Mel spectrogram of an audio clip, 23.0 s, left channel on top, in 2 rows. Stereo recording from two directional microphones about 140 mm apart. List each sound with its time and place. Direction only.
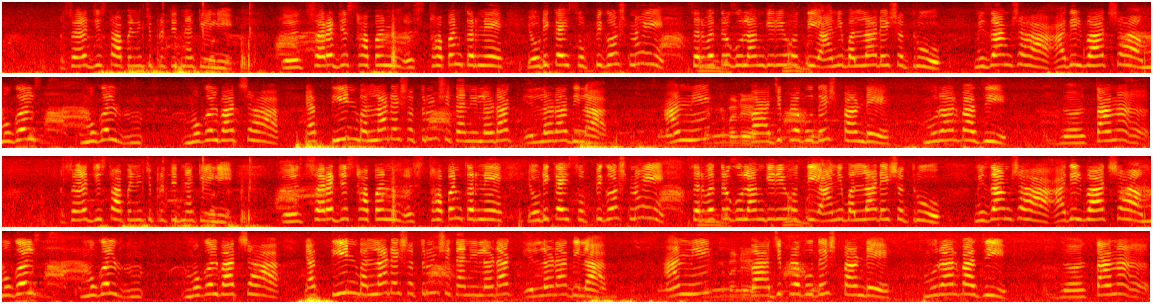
0.7 s speech: 10° left (ahead or behind)
13.4 s speech: 20° left (ahead or behind); by 17.5 s 55° left (ahead or behind)
18.1 s a child's voice: 45° left (ahead or behind)
18.9 s speech: 35° left (ahead or behind); by 23.0 s 5° left (ahead or behind)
